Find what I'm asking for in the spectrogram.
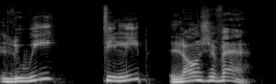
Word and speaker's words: Louis-Philippe Langevin: So I'm going to pronounce our Canadian's name for you. It's Louis-Philippe Langevin, if you're pronouncing it in French.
